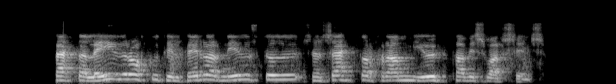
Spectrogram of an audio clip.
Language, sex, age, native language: Icelandic, male, 40-49, Icelandic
